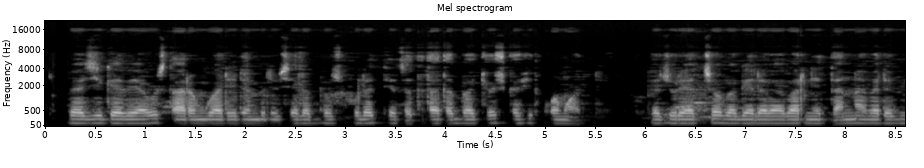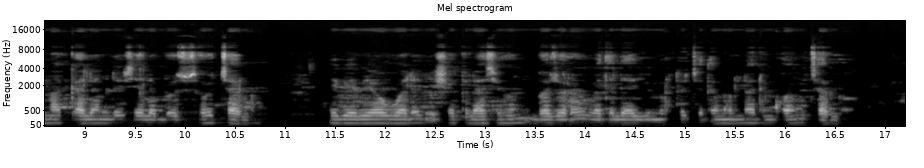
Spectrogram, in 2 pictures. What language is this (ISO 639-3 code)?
amh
